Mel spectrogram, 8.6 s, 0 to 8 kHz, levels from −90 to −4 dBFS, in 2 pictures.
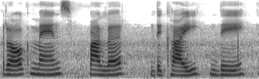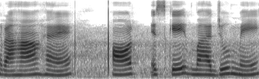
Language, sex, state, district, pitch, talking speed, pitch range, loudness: Hindi, female, Madhya Pradesh, Umaria, 180 Hz, 75 wpm, 170-195 Hz, -20 LUFS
